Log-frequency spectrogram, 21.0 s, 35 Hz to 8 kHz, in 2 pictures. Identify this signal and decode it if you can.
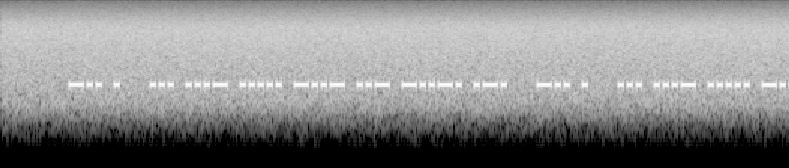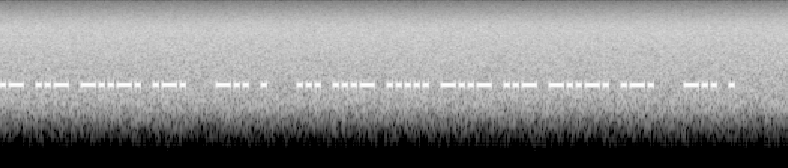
Morse code, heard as a keyed tone, machine-sent, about 20 wpm, 520 Hz, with radio hiss. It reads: DE SV5XU/R DE SV5XU/R DE SV5XU/R DE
